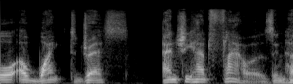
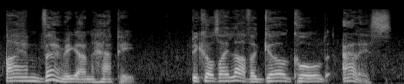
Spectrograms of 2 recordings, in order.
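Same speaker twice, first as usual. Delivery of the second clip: higher, lightly voiced sorrowful young man; unhappy Alan; 5 semitones higher than usual. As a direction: plead your story to Robin, sadly. Alan tells his sad tale.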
